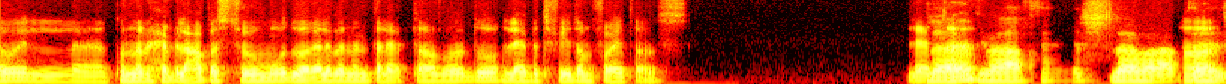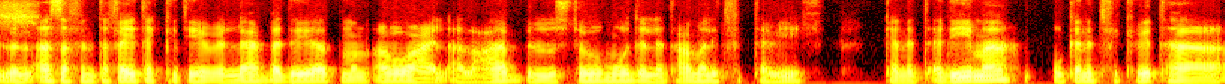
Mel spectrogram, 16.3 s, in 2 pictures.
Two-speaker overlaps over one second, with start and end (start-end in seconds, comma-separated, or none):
none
